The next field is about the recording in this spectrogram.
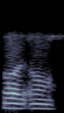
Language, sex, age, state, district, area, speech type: Assamese, male, 18-30, Assam, Sivasagar, rural, conversation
